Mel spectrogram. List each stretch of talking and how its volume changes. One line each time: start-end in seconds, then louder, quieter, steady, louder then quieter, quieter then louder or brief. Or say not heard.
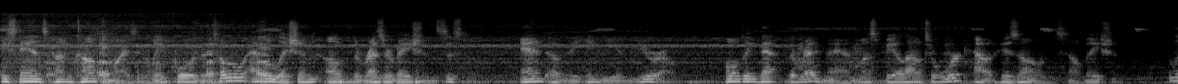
0.0-11.7 quieter.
